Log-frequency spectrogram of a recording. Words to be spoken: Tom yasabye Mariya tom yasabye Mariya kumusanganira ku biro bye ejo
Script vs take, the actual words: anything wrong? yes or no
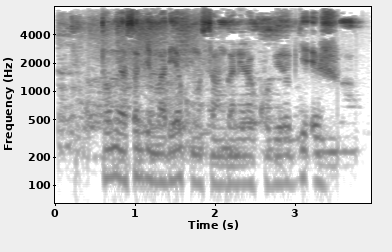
yes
